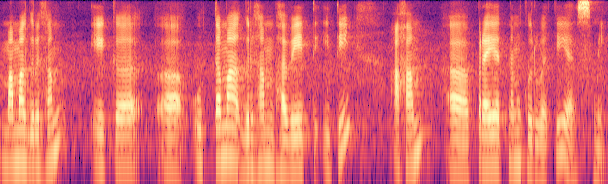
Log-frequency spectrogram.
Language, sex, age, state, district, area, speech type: Sanskrit, female, 45-60, Karnataka, Chamarajanagar, rural, spontaneous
